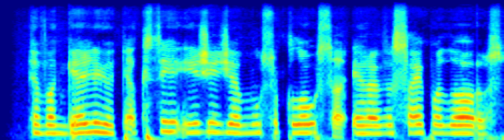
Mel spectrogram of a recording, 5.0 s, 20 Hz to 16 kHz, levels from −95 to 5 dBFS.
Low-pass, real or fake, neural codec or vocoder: 14.4 kHz; fake; codec, 44.1 kHz, 2.6 kbps, SNAC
